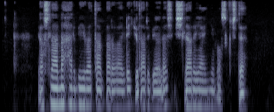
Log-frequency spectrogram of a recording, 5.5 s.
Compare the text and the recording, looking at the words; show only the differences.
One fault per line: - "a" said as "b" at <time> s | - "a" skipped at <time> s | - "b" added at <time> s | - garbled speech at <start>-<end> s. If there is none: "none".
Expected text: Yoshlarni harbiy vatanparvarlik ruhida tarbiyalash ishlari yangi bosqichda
- "ruhida" skipped at 2.7 s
